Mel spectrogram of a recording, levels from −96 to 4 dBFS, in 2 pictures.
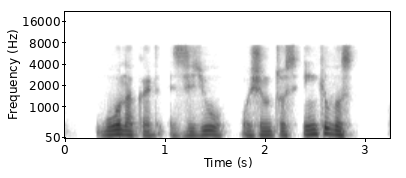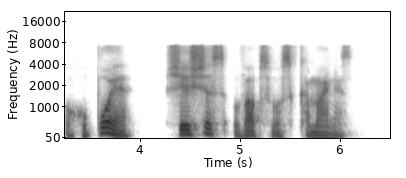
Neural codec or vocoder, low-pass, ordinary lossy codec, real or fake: codec, 16 kHz, about 1 kbps, DyCAST, with the encoder's durations; 7.2 kHz; MP3, 64 kbps; fake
